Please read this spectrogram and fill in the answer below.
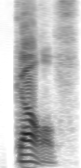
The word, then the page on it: gulf: American English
